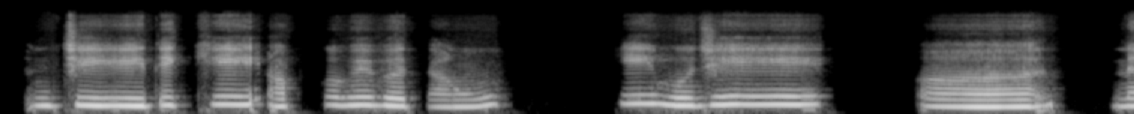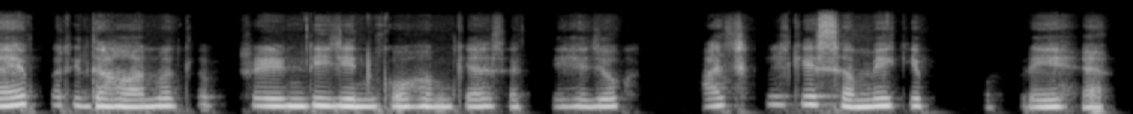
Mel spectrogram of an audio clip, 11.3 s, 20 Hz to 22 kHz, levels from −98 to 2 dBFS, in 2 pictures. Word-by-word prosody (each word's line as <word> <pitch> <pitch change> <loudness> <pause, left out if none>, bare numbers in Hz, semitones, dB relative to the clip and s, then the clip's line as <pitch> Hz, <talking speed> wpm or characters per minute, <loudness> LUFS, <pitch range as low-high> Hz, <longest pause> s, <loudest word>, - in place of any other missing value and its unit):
जी, 245 -1 +4
देखिए 260 +3 0
आपको 230 +4 -5
मैं 260 0 +2
बताऊँ, 225 0 -1 0.6
कि 300 0 0
मुझे 275 +1 +3 0.5
अ, - - -14 0.9
नए 235 +3 +3
परिधान 225 -4 0
मतलब 255 +2 -6
ट्रेंडी 235 0 +2
जिनको 225 -1 +2
हम 220 -1 0
कह 220 0 -4
सकते 215 -1 -14
हैं 220 -1 -5
जो 225 +1 -2 0.4
आजकल 255 +4 -7
के 280 - -1
समय 230 -3 +2
के 235 0 -6
कपड़े 210 -2 -7
हैं, 100 - -3
240 Hz, 125 wpm, -23 LUFS, 225-260 Hz, 0.9 s, जी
